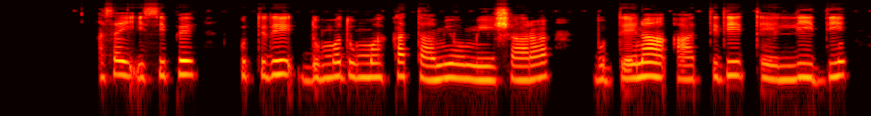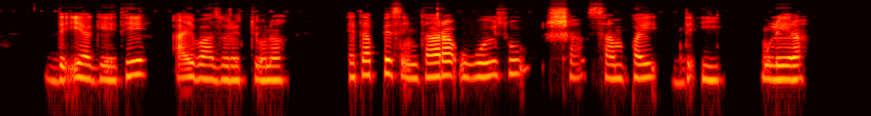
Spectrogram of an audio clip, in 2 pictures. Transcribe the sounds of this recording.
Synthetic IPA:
ʔɐsɐjʔɪsːɪpːɛ | ʊt̪ːɪd̪ɪd̪ʊmːɐd̪ʊmːɐkːɐt̪ːaːmɪjɔmiːʃːaːɾɐ | bʊd̪ːeːnaːaːt̪ːɪd̪ɪt̪ʼe̞ːlːiːd̪ːɪ | d̪ɛʔɪjaːɡe̞ːt̪ɪ | ʔɐ̰jbaːzɔɾɛt̪ːɪjɔnɐ | ʔɛt̪ɐpːɛsɪnt̪aːɾɐʔwɔjsʊʃsɐmpːɐjd̪ɛʔi | mʊle̞ːɾɐ

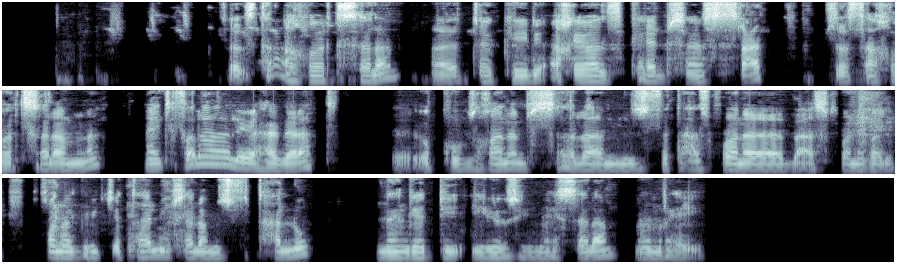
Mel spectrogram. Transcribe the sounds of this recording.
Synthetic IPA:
t͡sʼɐt͡sʼt̪ʰaʔːxbɐɾt̪ʰi̥sɐlam | t̪ʰɐkʰɐjd̪iʔaxeβazɨkʰːajɛd̪̚bɨsɐnssɨɾʕat̪̚ | t͡sʼɐt͡sʼt̪ʰaxbɐɾt̪ʰi̥sɐlamɨnːa | najt̪ʰɐ̥fɐlalɐjuɦaɡɐɾat̪ | ʔɨ̰kʰːuβzɨxo̞nɐbɨsɐlamzɨfɨt̪ʰːḁħzɨxo̞nɐbɐʔa̰sɨ̥xonjixɐljuz̥ɨxo̞nɐɡɨɾt͡ʃʼːit̪ːʰalibɨsɐlamzɨfɨ̥t̪ʰːḁħalːu | mɐŋɡɐd̪iʔɨjːuzijnajsɐlamːɐmɾiħʔɨ̰jːu

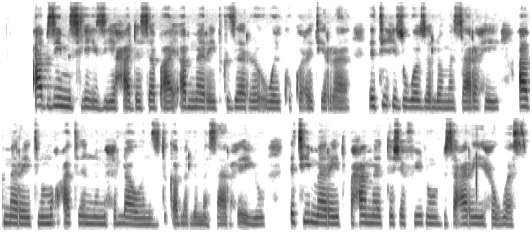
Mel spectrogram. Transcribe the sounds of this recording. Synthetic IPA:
ʔaβzimɨsliɨziħad̪ɐsɐβʔa̰jʔa̰βmɐɾe̞t̪kʰɨzɐɾːɨ̰ʔwɔjkʰɨkʷʰʊʕɨt̪ʰjɪɾɐ̰ | ʔɨt̪ʰiħizɨwo̞zɐlːo̞mɐsaɾħiʔaβmɐɾe̞t̪nɨmuxʕat̪ʰɨnːɨmɨħɨlːawɨnzɨt̪ʼɨkʼːɐmɐlːumɐsaɾħiɨjːu | ʔɨt̪ʰimɐɾe̞t̪b̥ɨħamɐd̪̚t̪ʰːɐʃɐfinubɨsa̰ʕɾijħɨwɔs

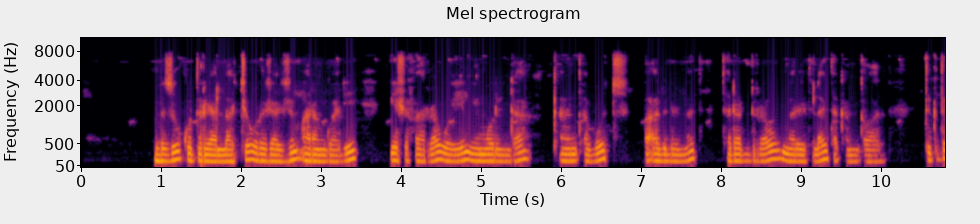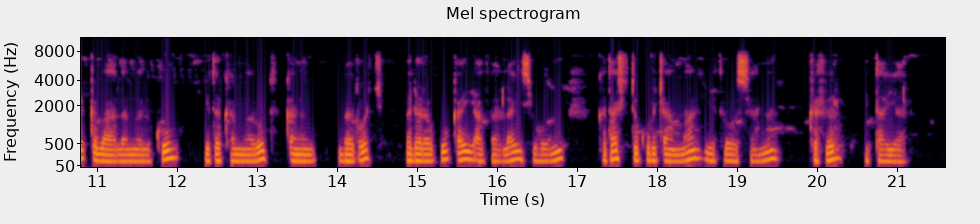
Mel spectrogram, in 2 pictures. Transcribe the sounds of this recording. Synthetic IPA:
bɨzukʷʼut̪ʼɨɾjalːat͡ʃːɛwɾəd͡ʒaʒɪmaɾəŋɡʷad̪e̞ | jɛʃɨfərːawwɔjɪmːjɛmo̞ɾiŋɡa | kʼənt̪ʼəβo̞t͡ʃː | b̥əʔaɡd̪ɨmət̪ʰːəd̪əɾd̪ɨɾəwməɾe̞t̪lajt̪ʰəkʼəmt̪ʼəwal | t̪ʼɨkʼt̪ʼɨkʼbaləməlkʰu | jɛt̪ʰəkʰəmːəɾut̪kʼənɨ | bət̪ʼo̞t͡ʃː | b̥əd̪əɾəkʼukʼəjafəɾlajsiho̞nu | kʰɨt̪ʰat͡ʃt̪ʼɨkʼuɾt͡ʃʼamːajɛt̪ʰəwɔsːənə | kʰɨfɨl | jɪt̪ʰːajːal

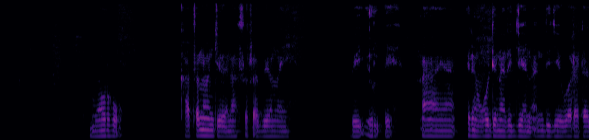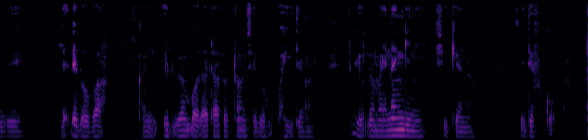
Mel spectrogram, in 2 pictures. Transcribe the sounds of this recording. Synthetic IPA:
mɔɾhɔ̰ | kʰatanɔnd͡ʒɛbɛnafsuta̰bɛmaj | bɛjʔulɓɛ | naaiɾinodinaɾid͡ʒɛna̰ndid͡ʒɛwaɾatabɛ | lɛ̰ɗɛɗɔba | kand͡ʒṵʔulɓɛmɓɔ̰ɗatatɔtɔnsabɛhuɓahitɛman | tɔulɓɛmajnaŋɡiniʃḭkːɛnan | sɛ̰jdɛfɡɔ

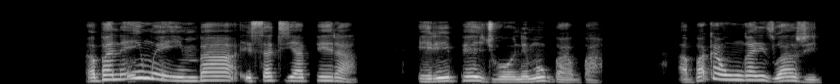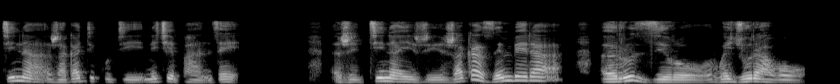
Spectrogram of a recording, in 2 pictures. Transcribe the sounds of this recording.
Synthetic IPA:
pane̞imwe̞imbaisatijape̞ɾa | iɾipe̞d͡ʒɣo̞ne̞muɡʱwaːɡ͡bʱwa | pakauŋɡanid͡zwaʐitina̰ʐakatikutine̞t͡ʃe̞paːnze̞ | ʐitinaiʐiʐakaze̞mbe̞ɾa | rud͡ziɾo̞rwe̞d͡ʒuɾaːwo̞

